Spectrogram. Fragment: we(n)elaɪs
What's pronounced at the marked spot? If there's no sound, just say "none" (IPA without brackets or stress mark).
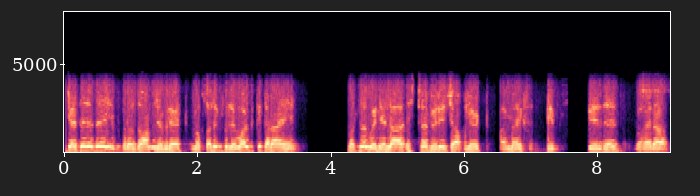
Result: n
